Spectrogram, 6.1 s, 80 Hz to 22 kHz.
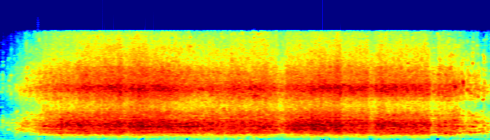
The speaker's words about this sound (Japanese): はい、うまくマイクに乗ったかなちょっと不安ですけどもこんなちょっとね水みたいな音のするすごく不思議な楽器なんですけど、まあ、これが大好きすぎてもう自分で1個作ってしまいました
